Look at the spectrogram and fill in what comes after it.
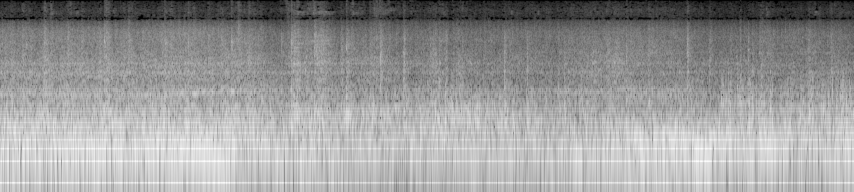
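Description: Passenger train running on the rails, heard from an open carriage window: a steady rumble with the clickety-clack of the wheels. It is louder while the train is in a tunnel and drops in level about four and a half seconds in, as the train comes out into an open cutting.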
